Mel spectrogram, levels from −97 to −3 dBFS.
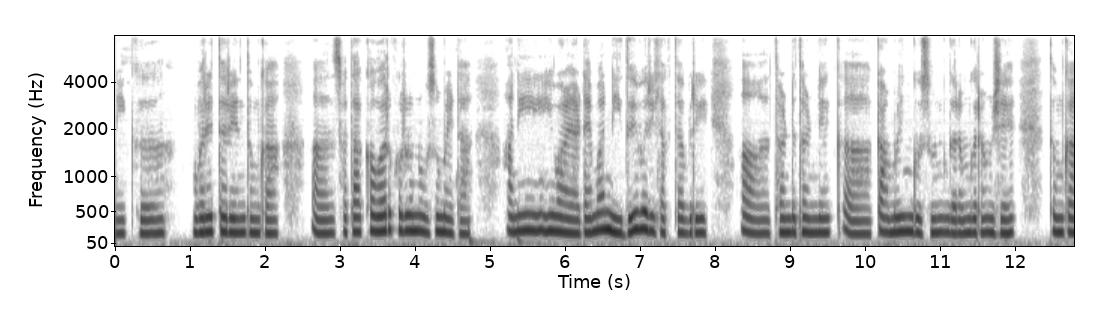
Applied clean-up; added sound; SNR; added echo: neural diffusion model UNIVERSE++.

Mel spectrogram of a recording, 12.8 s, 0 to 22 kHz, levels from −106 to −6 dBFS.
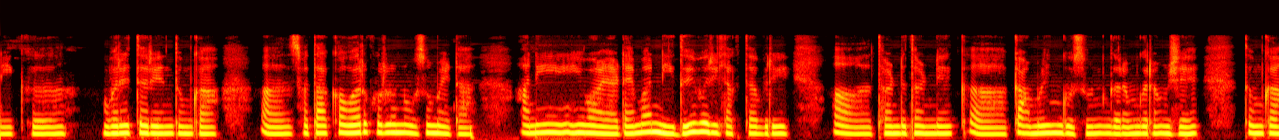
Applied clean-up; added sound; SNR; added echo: neural separator model SepFormer DNS4.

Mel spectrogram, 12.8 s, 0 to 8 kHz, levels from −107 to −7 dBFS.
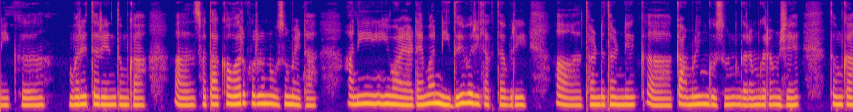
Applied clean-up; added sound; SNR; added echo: neural mask model Resemble Enhance denoiser.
